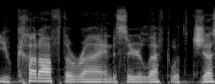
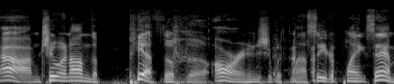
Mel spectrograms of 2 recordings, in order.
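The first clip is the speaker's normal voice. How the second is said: put-on Southern gentleman voice. Acting out a diner who finds orange pith on the salmon plate: imitating a southern gentleman. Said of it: "They're just a southern gentleman".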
